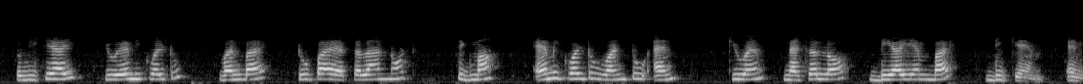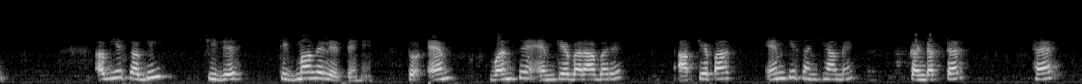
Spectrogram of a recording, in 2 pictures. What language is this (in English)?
Hindi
